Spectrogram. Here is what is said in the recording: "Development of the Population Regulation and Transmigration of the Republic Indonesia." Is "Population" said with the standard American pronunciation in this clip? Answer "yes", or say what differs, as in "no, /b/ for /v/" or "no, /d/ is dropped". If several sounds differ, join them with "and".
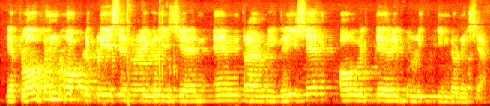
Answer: no, /s/ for /ʃ/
